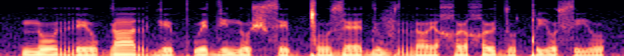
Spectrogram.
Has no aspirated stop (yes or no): yes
